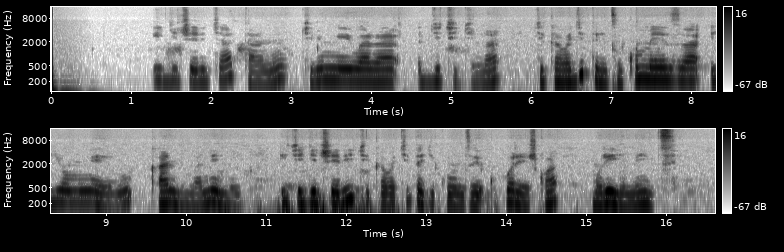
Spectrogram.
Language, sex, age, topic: Kinyarwanda, female, 18-24, finance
